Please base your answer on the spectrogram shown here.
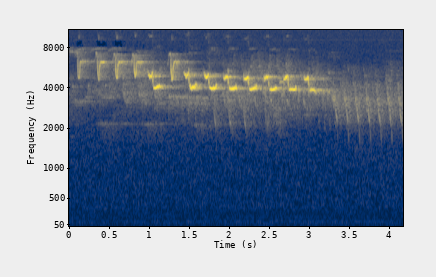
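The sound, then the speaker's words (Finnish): A red-breasted flycatcher sings a bright, high series of repeated descending notes that speed up and then fade slightly, heard clearly on its own with faint low background rumble. “Siellä visertää pikkusieppo”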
